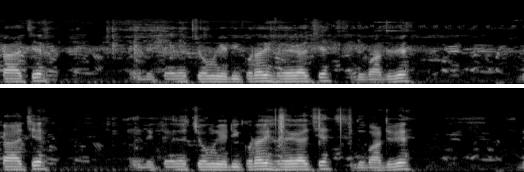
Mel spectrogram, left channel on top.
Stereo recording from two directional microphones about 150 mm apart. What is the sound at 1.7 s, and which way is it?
Speech, 40° right (ahead or behind).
